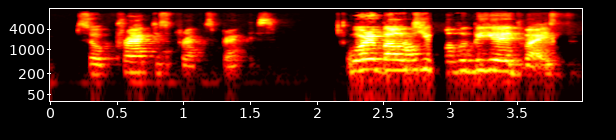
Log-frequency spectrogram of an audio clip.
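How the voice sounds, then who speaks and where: A woman with a Russian accent speaks in a bright, sharp tone. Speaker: interview host. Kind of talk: casual interview.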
